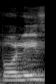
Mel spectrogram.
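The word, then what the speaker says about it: Poiseuille: यानी चाय के फिल्ट्रेशन की थ्योरी, यानी फिल्ट्रेशन की थ्योरी है, बताओ पोलियो यानी पॉलीज इक्वेशन, है ना? हाँ, पॉलीज इक्वेशन में एस ई साइलेंट होता है, एस साइलेंट होता है, याद रखना स्पेलिंग, है ना?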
